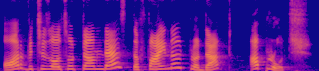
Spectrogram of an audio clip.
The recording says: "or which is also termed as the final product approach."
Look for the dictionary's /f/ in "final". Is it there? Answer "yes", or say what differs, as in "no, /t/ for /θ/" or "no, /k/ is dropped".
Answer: yes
